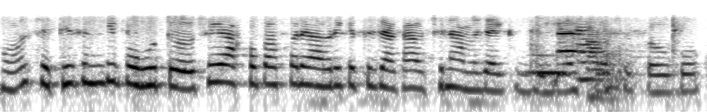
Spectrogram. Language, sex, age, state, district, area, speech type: Odia, female, 18-30, Odisha, Mayurbhanj, rural, conversation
